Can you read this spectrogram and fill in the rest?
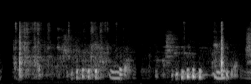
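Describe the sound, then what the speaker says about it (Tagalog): A pigeon coos close by in two soft, throaty bursts of rolling notes, with a brief pause between them. "Habang hinuhuli po, pinapakita ko po sa inyo ng kalapate."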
